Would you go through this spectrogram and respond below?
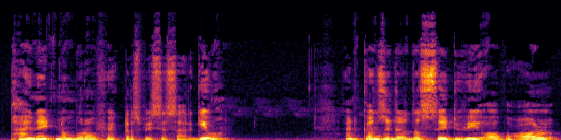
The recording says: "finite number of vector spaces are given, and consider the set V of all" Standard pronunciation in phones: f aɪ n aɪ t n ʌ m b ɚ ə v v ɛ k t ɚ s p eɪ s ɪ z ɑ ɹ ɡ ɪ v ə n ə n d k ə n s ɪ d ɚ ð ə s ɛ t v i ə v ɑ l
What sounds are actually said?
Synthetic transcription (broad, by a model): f aɪ n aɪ t n ʌ m b ɚ ə v f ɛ k t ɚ s p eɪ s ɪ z ɑ ɹ ɡ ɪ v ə n ə n d k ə n s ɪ d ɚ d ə s ɛ t v i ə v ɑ l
